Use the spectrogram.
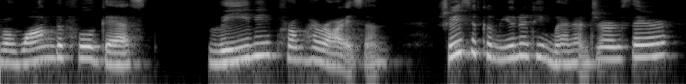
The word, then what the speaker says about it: Herizon: Is it the right way of pronouncing it? Herizon or Herizon? Herizon. So it's like Horizon, but it is for her.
